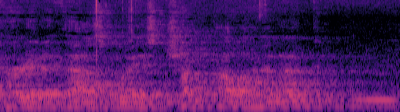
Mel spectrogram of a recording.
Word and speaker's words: Palahniuk: I'm going to say his name wrong because I've heard it 1,000 ways. Chuck Palahniuk. Palahniuk, thank you.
